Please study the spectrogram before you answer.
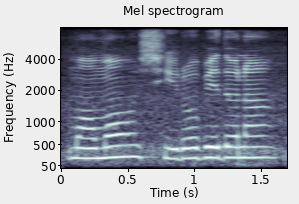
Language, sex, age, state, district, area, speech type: Sanskrit, female, 18-30, West Bengal, South 24 Parganas, rural, spontaneous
